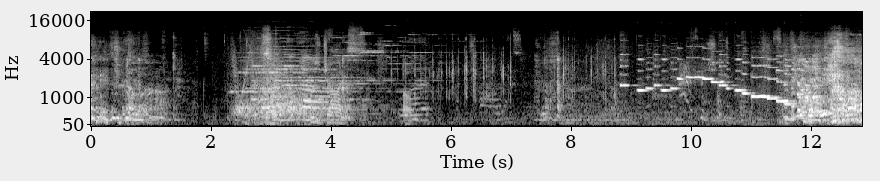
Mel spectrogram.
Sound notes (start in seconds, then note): 5.3 keyboard clattering; 8.6 lighthearted flute playing; 11.5 laughter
